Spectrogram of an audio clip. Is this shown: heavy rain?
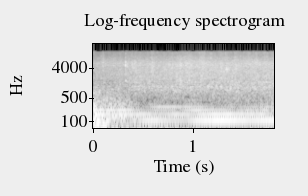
yes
